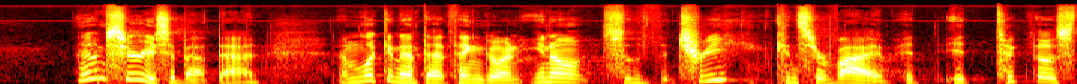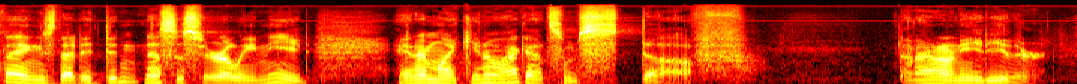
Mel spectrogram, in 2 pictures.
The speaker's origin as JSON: {"language": "English", "region": "Michigan", "country": "United States", "tie": "born or raised there", "said": "the junipers out in the America Southwest are very different than the junipers that I grew up with in Michigan, okay?"}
